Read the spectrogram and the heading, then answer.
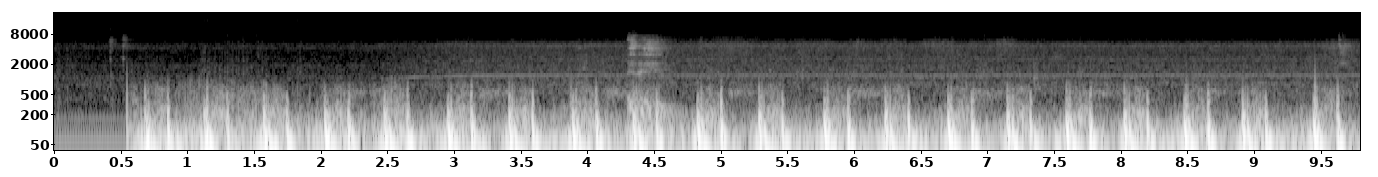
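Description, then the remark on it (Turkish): A replayed recording of a heart murmur, judged at least grade 4: loud, fast, steady heartbeat thuds, about two per second, with a whooshing hum running between beats. No one speaks. “E, üfürümleri tekrar dinletebilir misiniz demişler. Dinletebiliriz.”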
